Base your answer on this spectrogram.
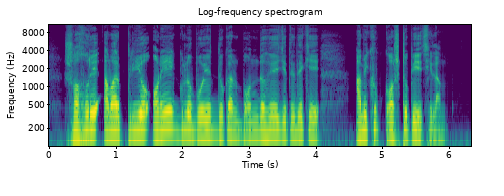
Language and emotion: Bengali, sad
